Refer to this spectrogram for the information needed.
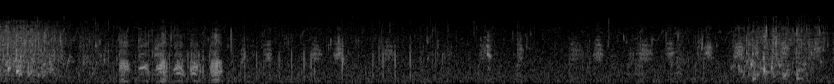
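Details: Two domestic geese, likely Greylag-descended, give harsh, nasal honks and cackles in irregular bursts, calling over one another at breakfast time at Cowm Reservoir, Whitworth, near Rochdale, Lancashire, on 14 August 2009.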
